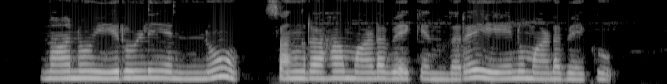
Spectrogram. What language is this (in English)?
Kannada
